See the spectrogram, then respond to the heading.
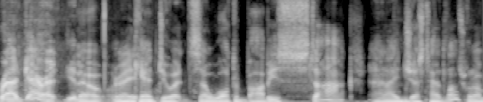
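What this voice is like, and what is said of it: Usual voice. Nothing is said of it.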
